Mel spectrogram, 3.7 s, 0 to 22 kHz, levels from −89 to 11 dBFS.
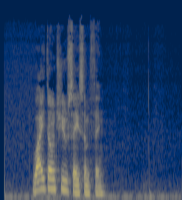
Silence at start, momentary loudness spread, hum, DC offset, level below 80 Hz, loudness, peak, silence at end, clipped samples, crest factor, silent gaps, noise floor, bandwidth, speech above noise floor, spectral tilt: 0.1 s; 13 LU; none; under 0.1%; -50 dBFS; -24 LUFS; -6 dBFS; 0.35 s; under 0.1%; 20 dB; none; -51 dBFS; 15.5 kHz; 28 dB; -5 dB/octave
